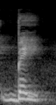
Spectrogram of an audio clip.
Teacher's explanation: آواز کو ٹیڑھا کریں گے، ٹلٹ کریں گے، سلائیڈ کریں گے۔ اب با کی آواز یا کی طرف ٹلٹ ہوگی۔ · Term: یا لین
